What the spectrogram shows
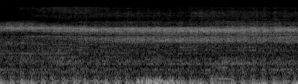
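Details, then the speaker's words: Honda Airblade 150 scooter that was cutting out while riding: after side-stand switch wires were bridged, engine runs with side stand down, steady even hum with thin high hiss, no stumbling or cutting out. "guys pero gumagana siya kasi nga nak nakarekta na siya guys kaya kahit nakababa yan mapapagana mo na siya ulit"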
